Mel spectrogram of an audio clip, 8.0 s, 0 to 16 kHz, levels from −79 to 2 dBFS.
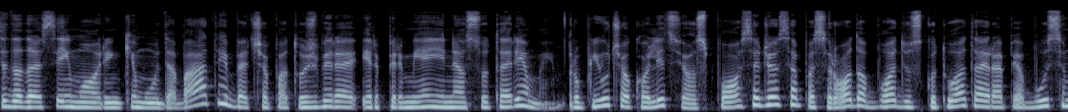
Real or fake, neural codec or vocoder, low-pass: real; none; 10.8 kHz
